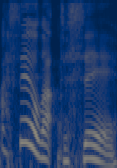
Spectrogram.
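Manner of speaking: exaggerated, hammed-up, over-the-top Yorkshire accent. Offering to ham it up, saying it in an exaggerated Yorkshire accent. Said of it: "your funny little Yorkshire accent ... Should I ham it up for a second?".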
